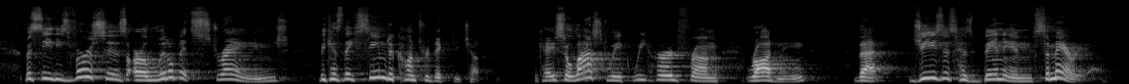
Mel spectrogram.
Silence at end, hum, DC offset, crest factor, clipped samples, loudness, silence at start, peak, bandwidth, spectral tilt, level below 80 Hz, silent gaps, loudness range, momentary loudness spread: 0.3 s; none; under 0.1%; 20 dB; under 0.1%; -29 LUFS; 0.25 s; -10 dBFS; 16 kHz; -4.5 dB/octave; -84 dBFS; none; 3 LU; 14 LU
